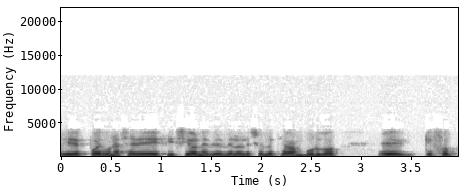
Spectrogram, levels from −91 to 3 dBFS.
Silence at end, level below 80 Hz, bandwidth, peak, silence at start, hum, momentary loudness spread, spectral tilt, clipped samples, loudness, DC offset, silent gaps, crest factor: 0.05 s; -64 dBFS; 4.1 kHz; -4 dBFS; 0 s; none; 6 LU; -9 dB/octave; under 0.1%; -21 LUFS; under 0.1%; none; 16 dB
